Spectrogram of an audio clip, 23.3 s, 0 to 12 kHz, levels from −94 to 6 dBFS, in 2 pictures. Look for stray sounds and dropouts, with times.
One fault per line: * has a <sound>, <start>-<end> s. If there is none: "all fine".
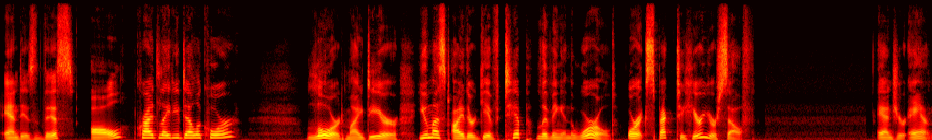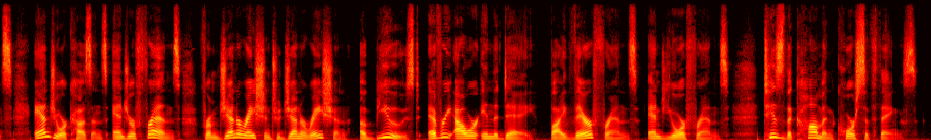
all fine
